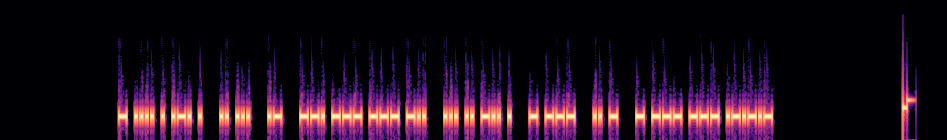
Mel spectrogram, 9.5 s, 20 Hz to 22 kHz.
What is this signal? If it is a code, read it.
Morse code, heard as a keyed tone, about 42 wpm, 700 Hz. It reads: THERE IS A GOOD SIDE TO IT TOO.
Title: Sentences from Top 1000 Words - Review Part 1 - 45wpm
